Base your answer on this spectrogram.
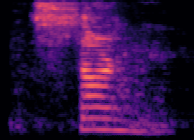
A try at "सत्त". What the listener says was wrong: नहीं, स तो है। दूसरा? स के बाद क्या है? हाँ, डबल त। सत्त। सत्त।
